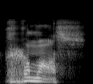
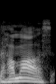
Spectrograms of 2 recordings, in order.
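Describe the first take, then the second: First: It starts with a throaty, Arabic-style h sound. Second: It starts with a plain English h sound. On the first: "she wants to be like the the Ingram" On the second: "She could say the H word"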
